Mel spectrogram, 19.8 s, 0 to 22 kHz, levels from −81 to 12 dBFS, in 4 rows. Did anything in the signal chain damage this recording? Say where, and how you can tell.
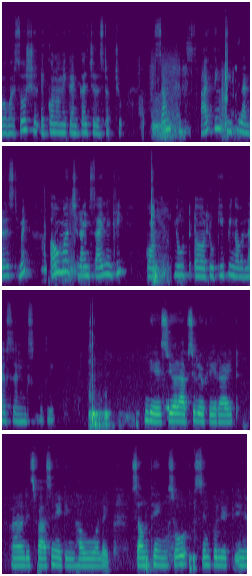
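Yes. Speech suppressed in double talk, in call processing: the speech dips by about 10 dB at 2.99–3.88, 4.63–4.83 and 6.43–6.49 s, and by about 30 dB at 8.19–8.48 s. This is likely an echo canceller ducking both talkers at once.

Echo leak, also in call processing: a delayed copy of the speech returns 220 ms later at 3.34–3.69 s (about 25 dB down) and at 8.51–9.10 s (about 30 dB down). At 13.18–13.65 s it is roughly as loud as the speech. This is likely residual loudspeaker echo slipping past the canceller. The fixed-delay repeat sets it apart from room reverberation.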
